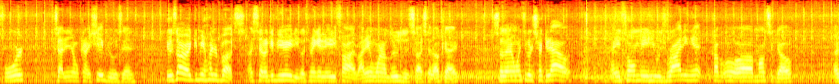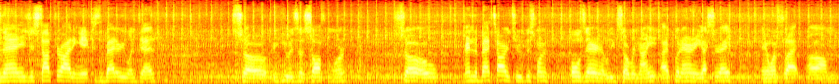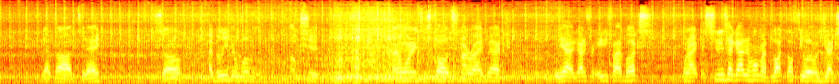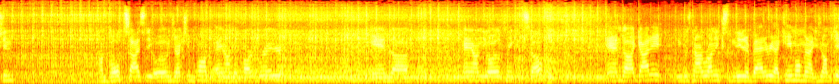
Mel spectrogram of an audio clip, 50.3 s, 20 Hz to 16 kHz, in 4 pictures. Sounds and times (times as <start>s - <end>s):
Speech: 0.0s - 8.6s, 9.2s - 11.9s, 12.5s - 14.9s, 16.1s - 17.8s, 18.5s - 25.2s, 25.8s - 26.7s, 27.5s - 30.0s, 31.0s - 32.9s, 33.5s - 38.0s, 39.2s - 42.0s, 43.3s - 44.0s, 44.7s - 45.9s, 46.8s - 50.3s.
